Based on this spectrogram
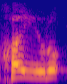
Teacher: انا بقف على بعض حركه، اقول خير ما اقولش خير، لا خير بعض الحركه، فبختلس حركه الضم او حركه الكسر · Term: الروم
